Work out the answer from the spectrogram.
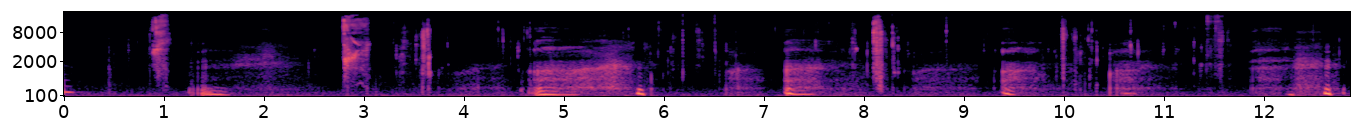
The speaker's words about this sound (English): Are you saying that you would rather be writing an email right now instead of listening to me breathe against you?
